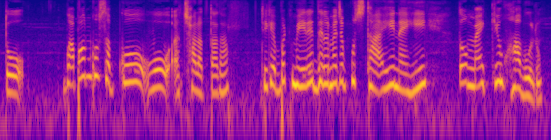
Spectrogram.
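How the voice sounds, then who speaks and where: This young vlogger has a high, animated voice and speaks at a moderate pace, with no room sound. Telling a personal story casually into her phone, she chats freely, slips in English words, and repeatedly checks in with "okay".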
